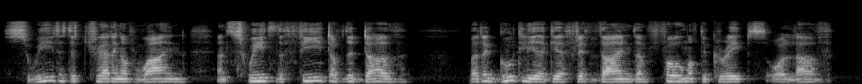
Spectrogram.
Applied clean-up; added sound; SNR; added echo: none; none; none; none.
